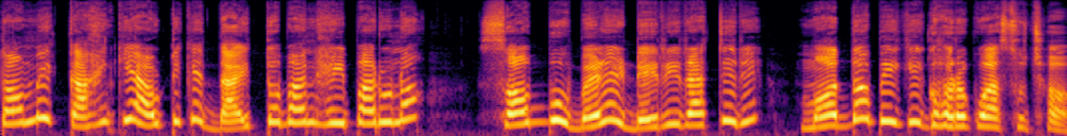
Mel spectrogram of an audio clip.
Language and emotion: Odia, angry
